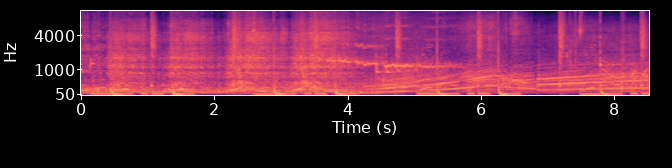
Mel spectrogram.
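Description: Racing-car sound effects in a show intro: an engine revving up, dropping briefly about six seconds in as if shifting gear, then climbing again. Sharp clicks, heavy low pulses and a squeal run through it.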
